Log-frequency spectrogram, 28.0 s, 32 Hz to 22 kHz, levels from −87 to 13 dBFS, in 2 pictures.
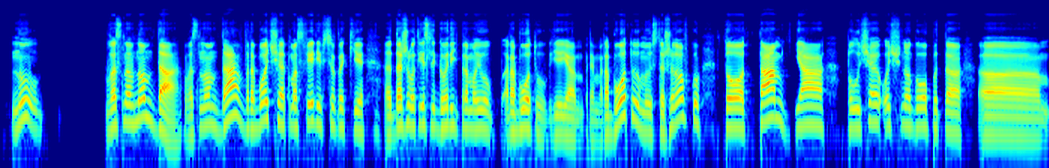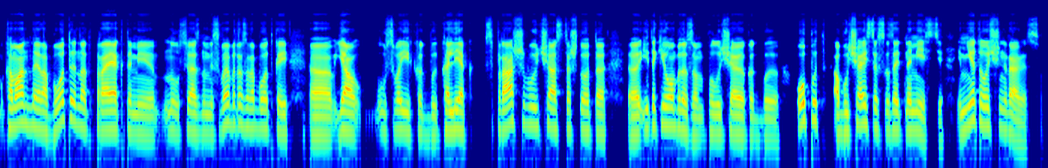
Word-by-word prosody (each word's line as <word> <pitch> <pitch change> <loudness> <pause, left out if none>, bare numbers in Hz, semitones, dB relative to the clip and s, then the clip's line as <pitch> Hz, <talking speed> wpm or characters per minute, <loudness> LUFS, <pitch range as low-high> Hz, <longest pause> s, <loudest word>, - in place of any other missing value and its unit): Ну, 165 - -3 0.8
в 150 - -2
основном, 195 +5 +1
да - - +7
в 115 - -15
основном, 165 +7 -4
да, 245 - +8
в 175 -8 -14
рабочей 195 +6 +1
атмосфере 175 +3 +1
всё-таки, 165 -4 -3 0.3
э, 125 - -1
даже 170 +2 +5
вот 170 +1 -1
если 175 -2 -3
говорить 160 -1 -2
про 155 - 0
мою 150 -3 -3
работу, 140 -3 0
где 120 +4 -3
я 115 -2 +2
прям 100 -1 -12
работаю, 200 - +2
мою 135 -4 -6
стажировку. 175 - -2 0.3
То 160 -1 +5 0.2
там 220 +1 +8
я 175 +1 +5 0.3
получаю 160 +5 -2
очень 175 +1 -5
много 165 -1 -3
опыта, 150 -5 0 0.2
ам, 120 -2 +1
командной 170 0 +2
работы 150 - -2
над 160 -7 -5
проектами, 145 -5 +2
ну, 140 -2 -10
связанными 135 -3 -4
с 125 - -12
веб-разработкой. 160 -6 -3 0.2
А, 120 -1 +2
я 140 -2 +4 0.3
у 140 - -15
своих 145 0 -3
как 130 -2 -10
бы 120 +1 -12
коллег 145 +2 0
спрашиваю 175 +2 -1
часто 155 -3 -1
что-то, 140 -3 -3 0.3
а, 125 0 +2
и 140 - -5
таким 175 +1 -2
образом 140 -9 -2
получаю 125 -1 -1
как 110 -3 -9
бы 110 0 -8 0.2
опыт, 205 +1 -2
обучаясь, 140 +8 0
так 160 -3 -6
сказать, 140 -1 -5
на 145 - 0
месте. 130 -7 -6 0.2
И 125 - -10
мне 180 +8 +2
это 195 -4 -4
очень 165 -2 -3
нравится. 105 - -2
150 Hz, 150 wpm, -24 LUFS, 130-175 Hz, 0.8 s, да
